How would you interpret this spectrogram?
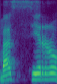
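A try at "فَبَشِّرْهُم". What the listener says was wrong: Shin. Hutang shinnya. Pabashirhum Fabashirhum bi azabin alim.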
